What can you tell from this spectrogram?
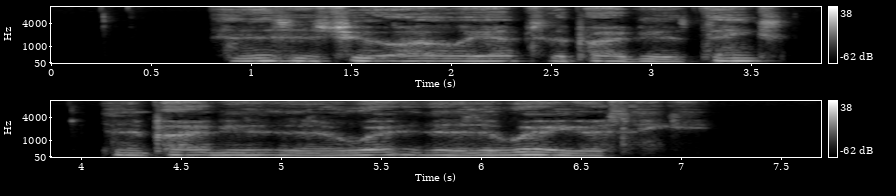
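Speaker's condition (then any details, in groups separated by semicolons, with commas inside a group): Parkinson's; age 73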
